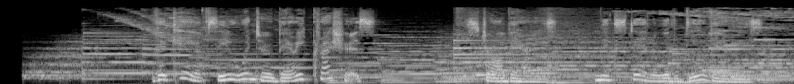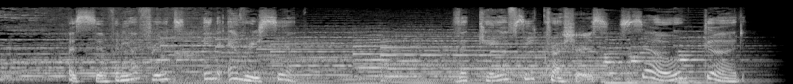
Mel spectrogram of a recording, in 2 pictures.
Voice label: English (Selling)

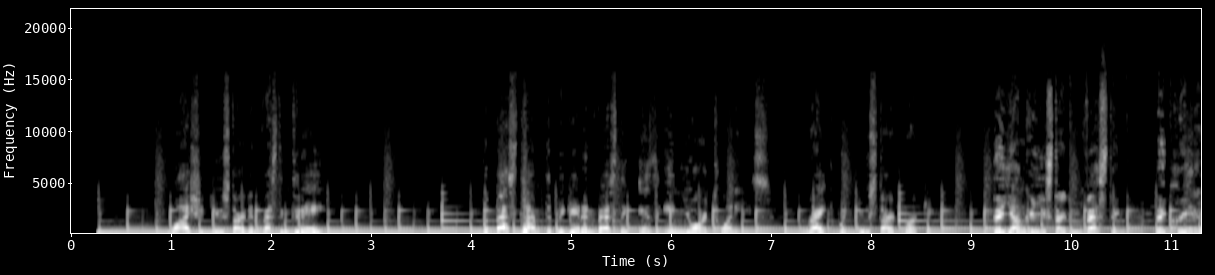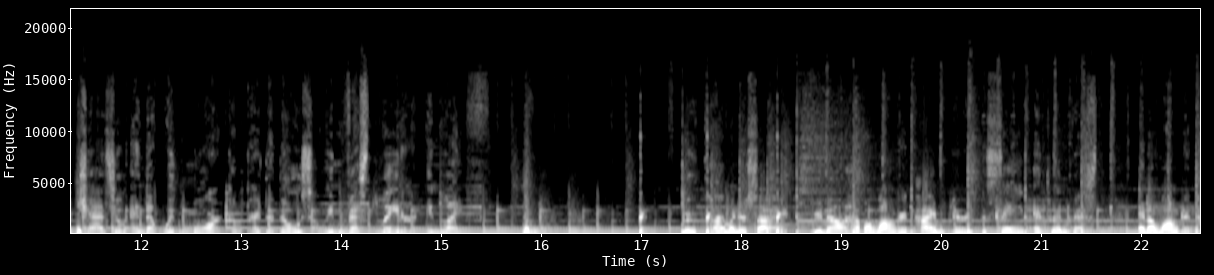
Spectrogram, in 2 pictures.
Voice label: English (E-learning)

